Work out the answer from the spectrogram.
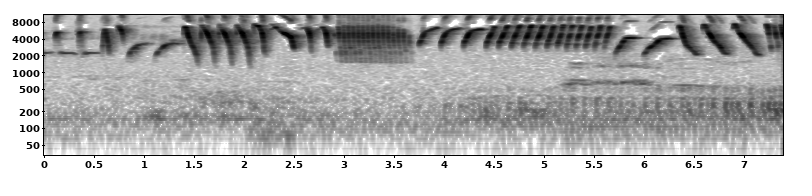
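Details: Canary singing, song meant to stimulate mating: quick chirps building into fast downward-sweeping notes, a harsh buzzy rattle, then long bright trills of rapidly repeated rising notes.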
